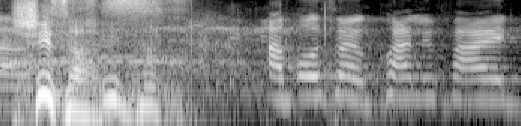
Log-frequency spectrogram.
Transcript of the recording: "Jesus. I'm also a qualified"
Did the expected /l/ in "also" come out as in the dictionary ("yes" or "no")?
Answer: no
